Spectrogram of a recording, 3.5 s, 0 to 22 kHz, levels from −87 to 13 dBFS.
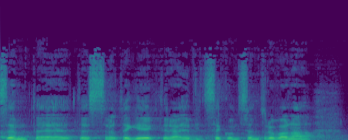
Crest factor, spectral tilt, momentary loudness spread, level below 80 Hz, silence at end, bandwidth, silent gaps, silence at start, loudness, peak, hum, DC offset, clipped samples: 18 dB; -5 dB/octave; 5 LU; -60 dBFS; 0.05 s; 15.5 kHz; none; 0 s; -25 LUFS; -8 dBFS; none; under 0.1%; under 0.1%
